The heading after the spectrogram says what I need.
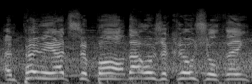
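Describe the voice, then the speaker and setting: A man breaking down rugby league plays as the co-commentator, with a very high voice. A loud crowd and clear hiss fill the archive broadcast around him. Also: fairly even intonation, normal speed. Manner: explains plays in detail. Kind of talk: analytical rugby match commentary.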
